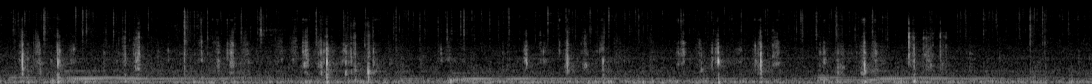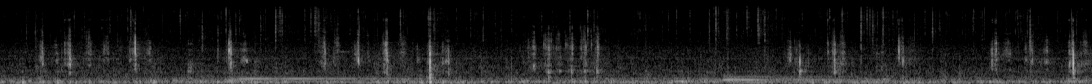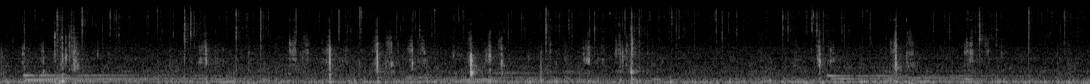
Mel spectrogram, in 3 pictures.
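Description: Soft background music with low held notes, over irregular light clicks of quiet typing on a capacitive (silent) keyboard, with a steady soft hiss of rain beneath.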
